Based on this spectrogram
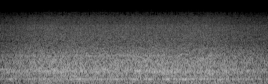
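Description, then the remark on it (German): A steady, loud rumble and hiss of a rubber-tyred metro train with sky-blue cars with a white stripe running, heard from inside the car, with a faint droning hum and no voices over the whole stretch. “aber trotzdem ist es ziemlich laut und fast immer ist da eine Art vibrierendes Wackeln”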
